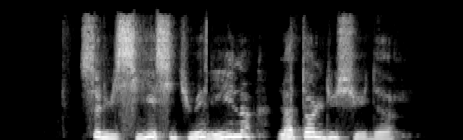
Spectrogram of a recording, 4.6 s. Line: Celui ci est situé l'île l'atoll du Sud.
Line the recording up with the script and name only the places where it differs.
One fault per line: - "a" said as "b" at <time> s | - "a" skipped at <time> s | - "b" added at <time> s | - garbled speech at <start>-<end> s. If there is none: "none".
none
